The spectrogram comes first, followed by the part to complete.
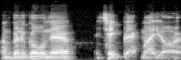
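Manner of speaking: low, dead-level monotone promo voice. Mocking a wrestler's mic work: flat Roman Reigns impression. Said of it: "it's just one flat thing".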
